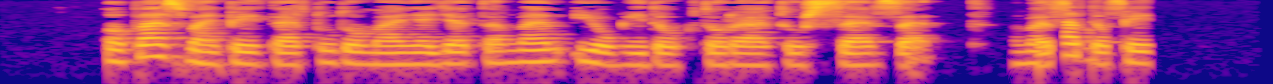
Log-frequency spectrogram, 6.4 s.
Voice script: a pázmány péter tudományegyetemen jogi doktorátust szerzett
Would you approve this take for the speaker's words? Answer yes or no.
no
